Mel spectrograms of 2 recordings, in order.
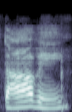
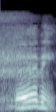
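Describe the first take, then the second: First: The word has a British pronunciation. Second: The word has an American pronunciation. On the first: "in the UK pronunciation" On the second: "in American"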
